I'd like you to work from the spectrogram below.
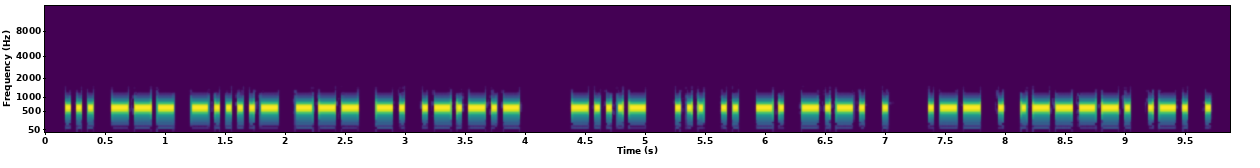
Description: Morse code, heard as a keyed tone, about 25 wpm, 600 Hz. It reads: SO-ON. <BT> SINCE WE'RE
